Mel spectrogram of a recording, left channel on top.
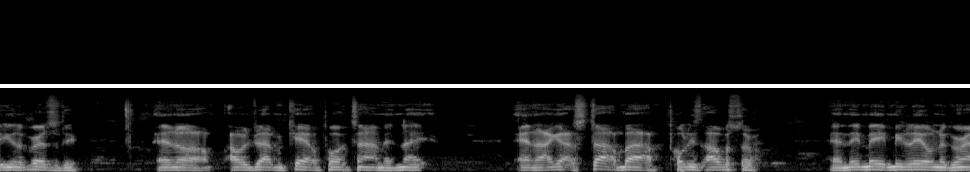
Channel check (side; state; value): left; silent; 59 dB below the other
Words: University, and I was driving cab part time at night, and I got stopped by a police officer, and they made me lay on the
